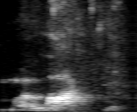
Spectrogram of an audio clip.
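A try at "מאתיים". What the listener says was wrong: You're still saying la. You're throwing one of these in there. Don't take that up. Don't take that up. So ma'athi.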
